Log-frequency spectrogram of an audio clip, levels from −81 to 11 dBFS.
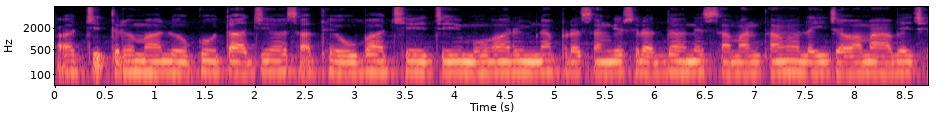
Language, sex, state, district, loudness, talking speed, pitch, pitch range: Gujarati, male, Gujarat, Valsad, -15 LUFS, 115 wpm, 115 Hz, 115-120 Hz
